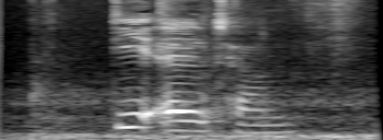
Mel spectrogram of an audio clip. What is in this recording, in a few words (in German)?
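"Eltern", German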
